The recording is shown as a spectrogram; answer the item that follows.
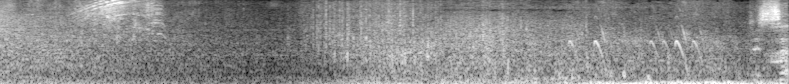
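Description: A Bombarda explosion spell cast during combat in Hogwarts Legacy, heard as a loud, deep rumbling blast that swells over several seconds into a heavy low-end roar with airy, wind-like noise, with no voices.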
